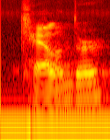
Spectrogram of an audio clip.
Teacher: The first one is stressed. The second and third are unstressed. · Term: stressed syllable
